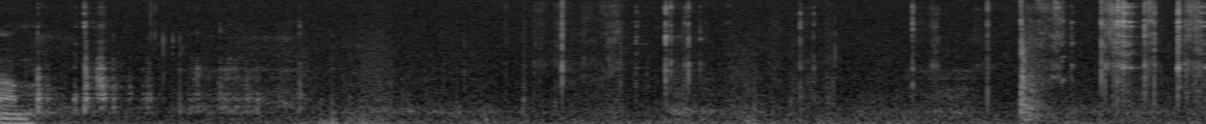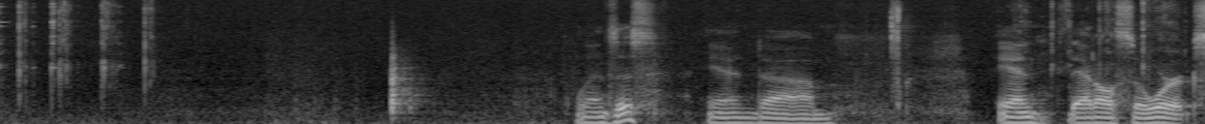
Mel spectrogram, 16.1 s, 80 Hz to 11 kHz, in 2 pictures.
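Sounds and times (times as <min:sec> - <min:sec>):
camera lens clicks and scraping: 0:06.1 - 0:09.1.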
